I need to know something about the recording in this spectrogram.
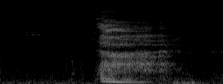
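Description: A man's voiced sigh about a second in, falling in pitch and lasting under a second, as he sits down on a grassy slope.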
